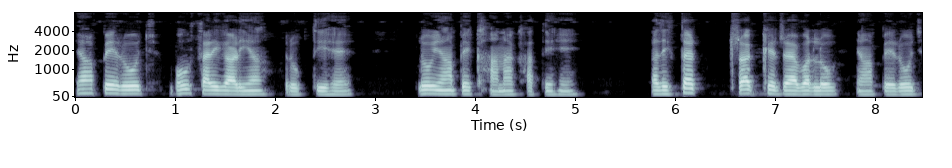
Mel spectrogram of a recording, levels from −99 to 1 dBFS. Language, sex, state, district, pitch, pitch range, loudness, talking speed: Hindi, male, Bihar, Jamui, 125 Hz, 115-135 Hz, -19 LUFS, 165 wpm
